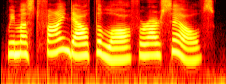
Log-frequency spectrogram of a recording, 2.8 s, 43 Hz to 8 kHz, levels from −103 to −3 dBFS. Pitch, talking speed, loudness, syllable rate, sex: 260 Hz, 170 wpm, -16 LUFS, 3.9 syllables/s, female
